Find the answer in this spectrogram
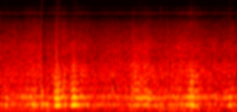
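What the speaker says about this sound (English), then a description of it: "It's a really good cluster of bees" Honey bees hum in a dense cluster inside a hive, a steady, close, droning buzz with a few louder individual passes rising briefly above it.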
